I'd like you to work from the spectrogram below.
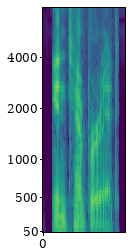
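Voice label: "Intemperate", American English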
